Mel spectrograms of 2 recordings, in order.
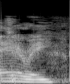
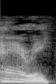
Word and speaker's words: hairy: Sorry, I noticed both of you there dropped the H, or the H, or however it's I had pronounced. to, 'cause So it's airy, kids, means yeah. hairy, Yeah.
